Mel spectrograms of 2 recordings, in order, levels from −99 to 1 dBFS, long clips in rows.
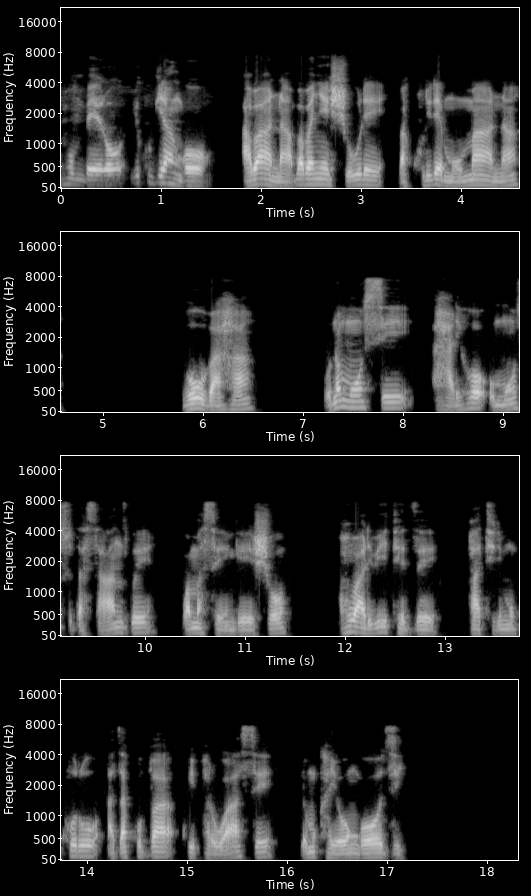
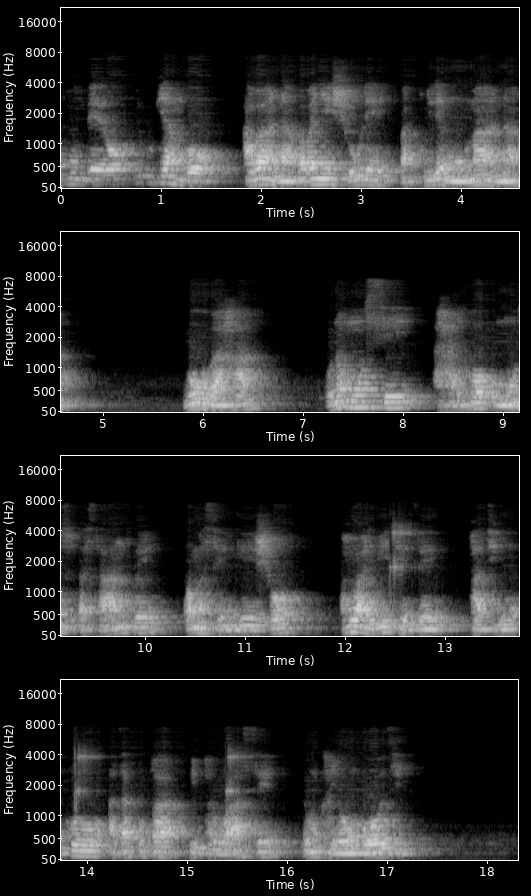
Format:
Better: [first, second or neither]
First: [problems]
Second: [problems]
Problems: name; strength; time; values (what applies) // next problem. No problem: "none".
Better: first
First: none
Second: noise reduction (neural separator model SepFormer DNS4)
